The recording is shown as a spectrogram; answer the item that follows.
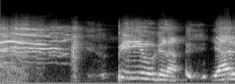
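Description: A single drawn-out cat meow, high-pitched, rising and then falling, lasting well under a second, with talk resuming about a second later.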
